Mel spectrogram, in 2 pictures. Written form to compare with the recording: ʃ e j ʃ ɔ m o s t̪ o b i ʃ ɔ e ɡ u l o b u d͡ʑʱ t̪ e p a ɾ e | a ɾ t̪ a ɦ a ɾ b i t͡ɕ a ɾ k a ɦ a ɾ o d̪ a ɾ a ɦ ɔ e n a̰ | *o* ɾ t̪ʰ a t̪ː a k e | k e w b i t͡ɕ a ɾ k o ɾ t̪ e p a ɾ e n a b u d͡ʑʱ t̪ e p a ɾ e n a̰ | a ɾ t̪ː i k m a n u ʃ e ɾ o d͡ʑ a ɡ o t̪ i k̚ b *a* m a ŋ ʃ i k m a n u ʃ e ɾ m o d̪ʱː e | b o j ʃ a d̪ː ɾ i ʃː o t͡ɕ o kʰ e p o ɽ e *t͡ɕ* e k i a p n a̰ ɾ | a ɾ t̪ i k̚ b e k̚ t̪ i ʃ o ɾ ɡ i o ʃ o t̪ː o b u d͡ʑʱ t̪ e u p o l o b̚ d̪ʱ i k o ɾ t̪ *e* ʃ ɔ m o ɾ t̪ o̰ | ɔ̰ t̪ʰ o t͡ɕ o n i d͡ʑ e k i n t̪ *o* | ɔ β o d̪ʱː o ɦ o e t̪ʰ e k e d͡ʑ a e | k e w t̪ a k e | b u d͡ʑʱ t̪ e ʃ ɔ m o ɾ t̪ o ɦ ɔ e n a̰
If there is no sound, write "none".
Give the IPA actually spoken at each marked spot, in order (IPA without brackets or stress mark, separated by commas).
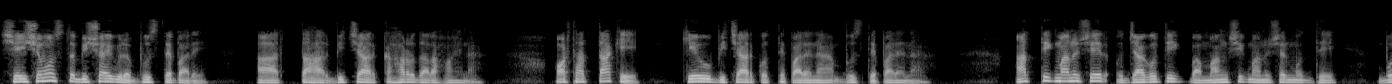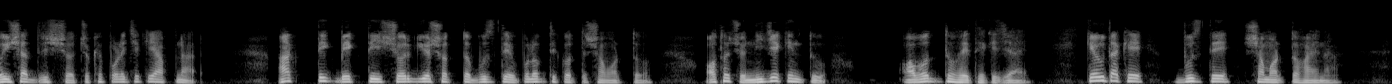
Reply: ɔ, a, t͡ɕʰ, e, u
